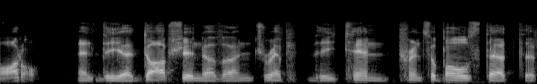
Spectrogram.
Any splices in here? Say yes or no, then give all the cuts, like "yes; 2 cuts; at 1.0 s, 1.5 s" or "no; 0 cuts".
yes; 2 cuts; at 0.9 s, 3.0 s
